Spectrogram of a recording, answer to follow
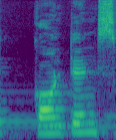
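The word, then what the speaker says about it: contents: form है कंटेंट्स कंटेंट्स आपने इसे कंटेंट्स प्रोनाउंस करना है कंटेंट्स नहीं कंटेंट एडजेक्टिव है और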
